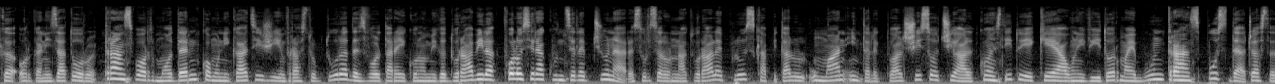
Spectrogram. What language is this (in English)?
Romanian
